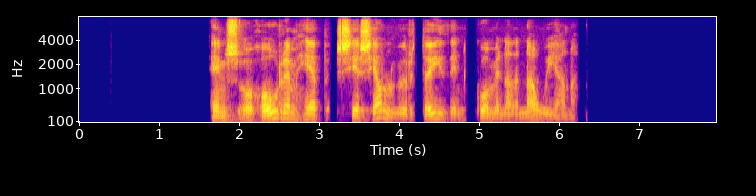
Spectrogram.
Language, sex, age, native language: Icelandic, male, 30-39, Icelandic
